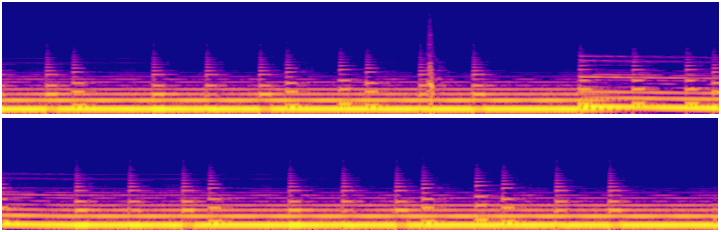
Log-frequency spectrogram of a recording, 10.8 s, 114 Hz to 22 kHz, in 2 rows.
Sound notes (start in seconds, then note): 3.2 swoosh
